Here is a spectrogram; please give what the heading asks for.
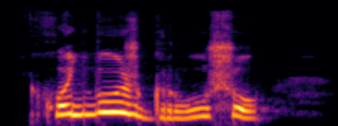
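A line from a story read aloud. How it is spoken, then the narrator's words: Grumbling. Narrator (Russian): ворчала я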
